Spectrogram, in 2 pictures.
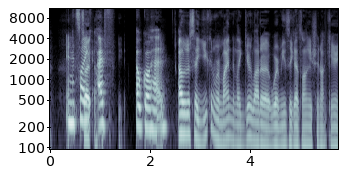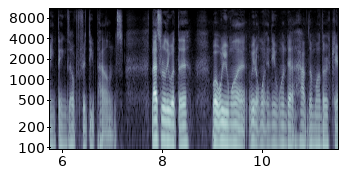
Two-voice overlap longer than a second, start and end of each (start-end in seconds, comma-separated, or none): none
